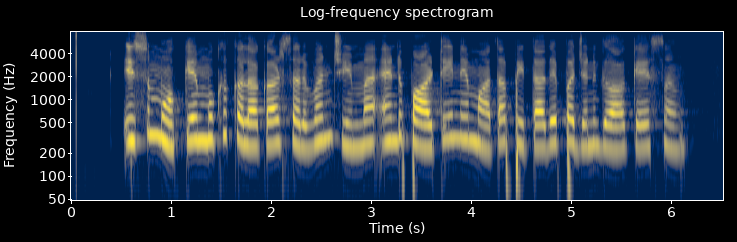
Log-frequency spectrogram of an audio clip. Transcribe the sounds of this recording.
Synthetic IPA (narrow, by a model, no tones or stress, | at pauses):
ɪsmoːkeːmʊkʰkəlaːkaːɾsəɾʋənt͡ʃiːmãːʔɛ̃ːɳɖpaːɾʈiːneːmaːt̪aːpɪt̪aːd̪eːpəd͡ʒənɡaːkɛːsə̃ŋ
